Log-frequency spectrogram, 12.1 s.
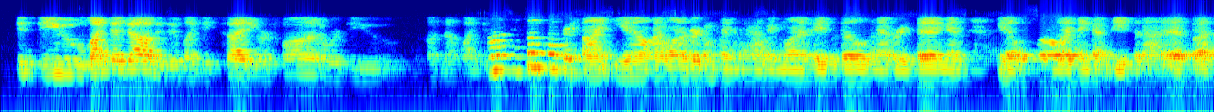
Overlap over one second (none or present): none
